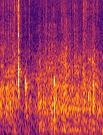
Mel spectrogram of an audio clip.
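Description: Sliding lecture-hall blackboard panels being pushed along their vertical tracks: a steady rumbling scrape with a click about half a second in.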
